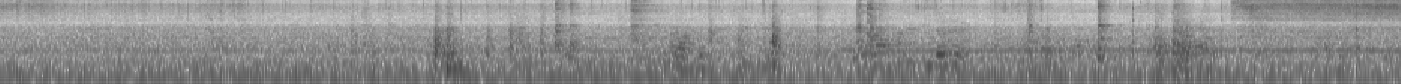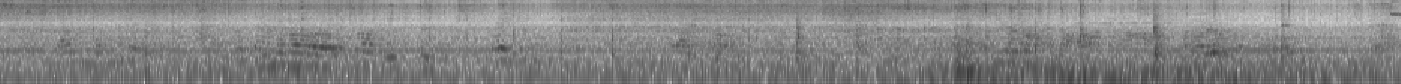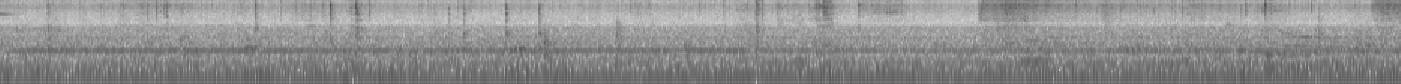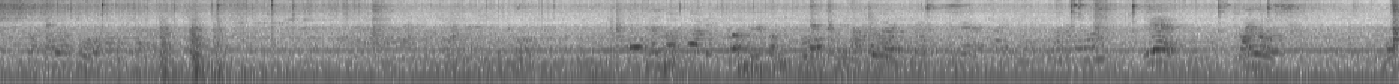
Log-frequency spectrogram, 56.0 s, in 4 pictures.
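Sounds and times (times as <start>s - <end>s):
food sizzling on a griddle: 0.0s - 56.0s
cooking utensils clicking and scraping: 4.4s - 8.9s, 15.4s - 24.9s, 29.2s - 31.8s, 32.4s - 33.6s, 35.4s - 37.1s, 39.8s - 46.7s.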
